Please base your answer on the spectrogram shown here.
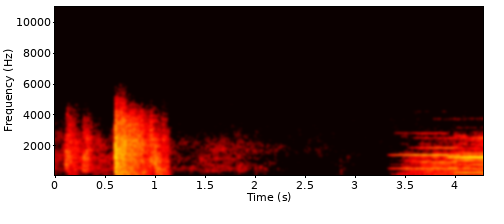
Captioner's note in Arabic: يُغلق الباب بقوة; موسيقى متدحرجة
